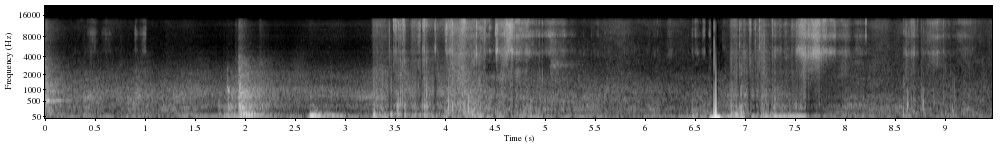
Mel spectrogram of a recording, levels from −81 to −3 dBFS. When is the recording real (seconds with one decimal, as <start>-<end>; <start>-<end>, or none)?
0.0-1.5; 4.0-6.8; 8.1-9.5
